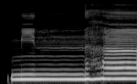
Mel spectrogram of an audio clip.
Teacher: Karena ada nun sukun bertemu huruf halqi atau huruf tenggorokan yaitu h. Maka nun sukun dibaca secara izhar atau jelas. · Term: izhar halqi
